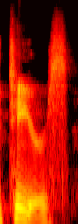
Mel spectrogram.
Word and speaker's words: Tyr: then I got two tiers tyr I've always said tier um unless somebody has a different pronunciation these include lyric inserts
